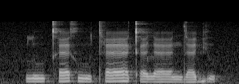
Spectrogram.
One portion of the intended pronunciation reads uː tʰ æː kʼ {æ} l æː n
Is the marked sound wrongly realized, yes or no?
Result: no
